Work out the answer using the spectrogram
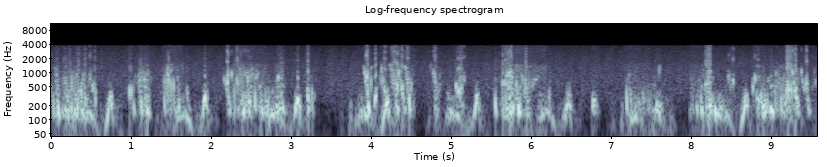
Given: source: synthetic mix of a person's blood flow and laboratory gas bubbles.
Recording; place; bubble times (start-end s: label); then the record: Doppler ultrasound of blood flow; precordium
0.00-0.57 s: bubbles
0.94-1.27 s: bubbles
1.38-1.74 s: bubbles
2.13-2.96 s: bubbles
3.17-3.30 s: bubbles
3.88-4.55 s: bubbles
4.73-4.88 s: bubbles
5.03-5.18 s: bubbles
5.52-6.26 s: bubbles
6.75-6.87 s: bubbles
7.16-7.64 s: bubbles
7.98-8.56 s: bubbles
8.75-9.59 s: bubbles
From the record:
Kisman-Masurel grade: 343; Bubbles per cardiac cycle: rolling drumbeat, 9 or more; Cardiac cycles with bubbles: 100%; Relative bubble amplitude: loud (0.450 to 0.775); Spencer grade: 3 (all of the cardiac periods contain showers or single bubble signals, but not dominating or overriding the cardiac motion signals); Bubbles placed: only in the low amplitude regions of the cardiac cycle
